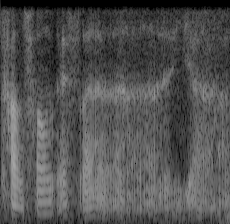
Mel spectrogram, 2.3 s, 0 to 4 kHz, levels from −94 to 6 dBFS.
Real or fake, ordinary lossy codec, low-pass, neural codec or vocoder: fake; none; 3.6 kHz; codec, 16 kHz, 2 kbps, FunCodec, trained on Chinese and English, 25 frames a second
